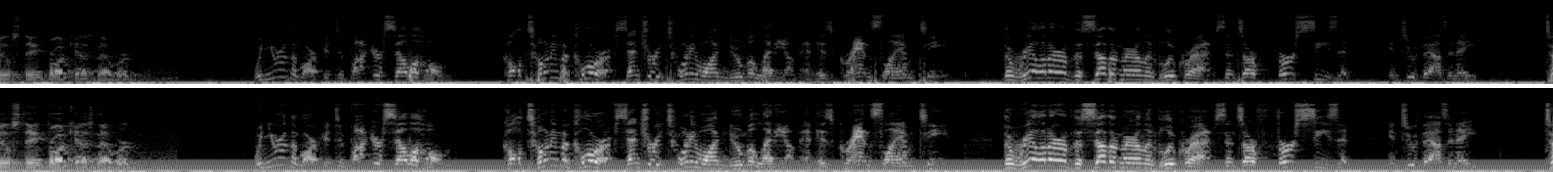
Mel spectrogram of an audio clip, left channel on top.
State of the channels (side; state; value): right; noise; hum, 10 dB below the sound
